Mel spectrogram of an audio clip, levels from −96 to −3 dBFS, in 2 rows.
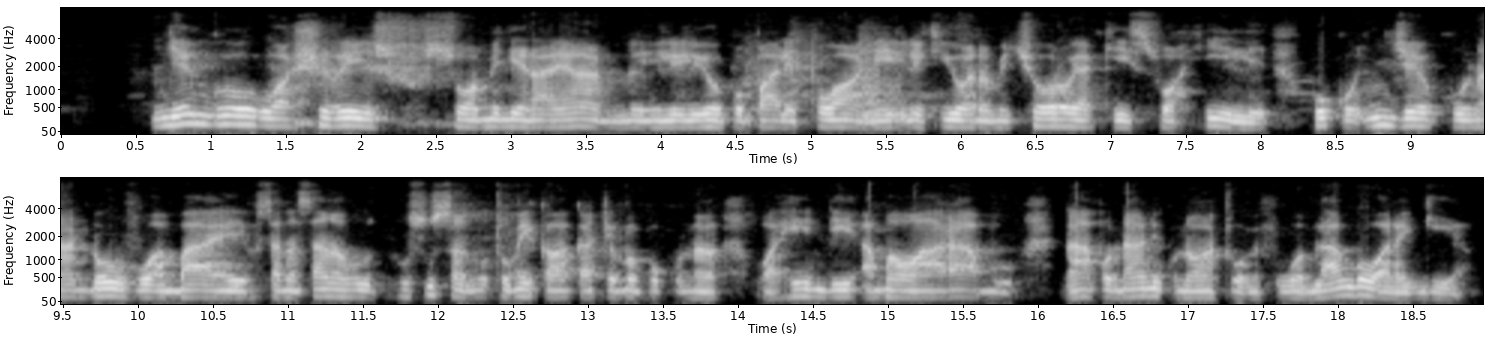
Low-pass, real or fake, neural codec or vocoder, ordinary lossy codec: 7.2 kHz; fake; codec, 16 kHz, 4 kbps, FreqCodec, larger model; Opus, 64 kbps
